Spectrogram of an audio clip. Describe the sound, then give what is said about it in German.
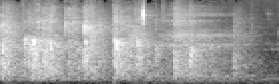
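A church audience applauds the band with steady, dense clapping. Many irregular hand claps overlap at a moderate, even level throughout. “Und da könnten wir jetzt gerade mal einen Applaus geben unserer Band.”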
